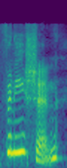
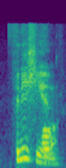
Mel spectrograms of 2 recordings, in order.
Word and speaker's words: Phoenician: You're just sort of making those syllables a little longer. Yes. Okay. I see what you're saying. Phoian as opposed to just Phoenician. Phoenician.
